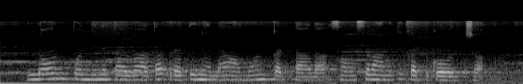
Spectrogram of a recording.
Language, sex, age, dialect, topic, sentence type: Telugu, female, 60-100, Central/Coastal, banking, question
